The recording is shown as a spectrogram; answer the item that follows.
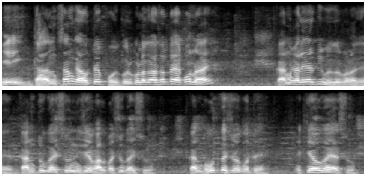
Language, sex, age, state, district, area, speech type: Assamese, male, 30-45, Assam, Nalbari, rural, spontaneous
